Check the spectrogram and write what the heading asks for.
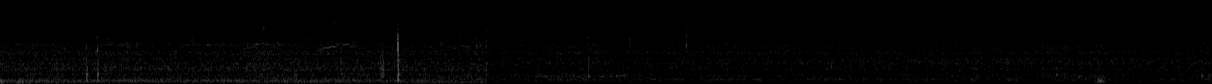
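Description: Near silence: faint background ambience with a low hum and a few light clicks, the sharpest about four seconds in. The hum drops away about five seconds in, leaving quieter room tone.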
